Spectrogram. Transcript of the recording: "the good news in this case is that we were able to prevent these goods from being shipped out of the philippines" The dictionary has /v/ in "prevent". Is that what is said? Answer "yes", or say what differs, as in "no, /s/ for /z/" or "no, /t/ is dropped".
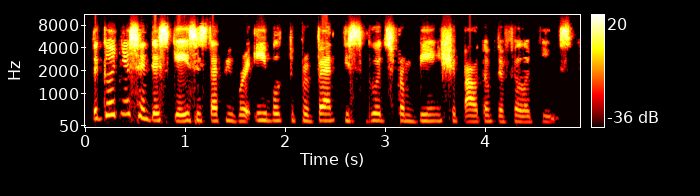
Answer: yes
